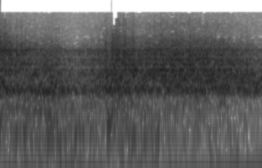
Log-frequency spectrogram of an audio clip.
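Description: Ship's cannons open fire on a fleeing vessel, aimed at her mast, in a loud, continuous roar of heavy gunfire. The booms blur together with no clearly separate shots.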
